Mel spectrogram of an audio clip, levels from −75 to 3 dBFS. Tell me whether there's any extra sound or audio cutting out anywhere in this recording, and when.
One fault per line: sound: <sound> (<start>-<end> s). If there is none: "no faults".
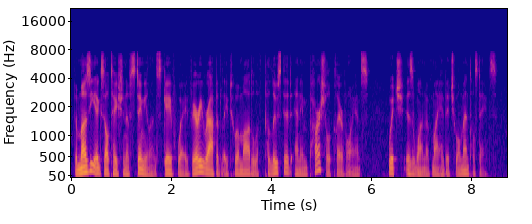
sound: dropout (4.2-4.2 s)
